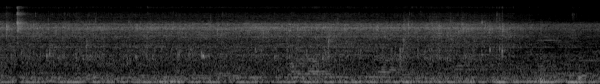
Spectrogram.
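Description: Mutton and potatoes cooking in a pot on a gas stove: a steady sizzling hiss.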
